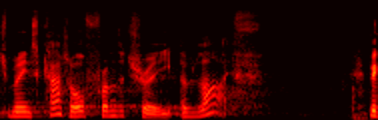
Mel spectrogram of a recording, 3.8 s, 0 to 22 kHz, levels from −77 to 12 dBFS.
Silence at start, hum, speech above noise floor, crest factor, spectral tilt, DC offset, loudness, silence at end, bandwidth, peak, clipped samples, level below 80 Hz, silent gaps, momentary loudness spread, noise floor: 0 s; none; 35 dB; 26 dB; -4 dB/octave; under 0.1%; -39 LUFS; 0 s; 16 kHz; -12 dBFS; under 0.1%; -80 dBFS; none; 15 LU; -73 dBFS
